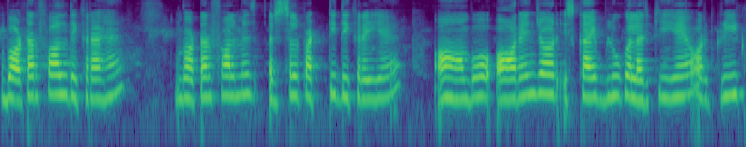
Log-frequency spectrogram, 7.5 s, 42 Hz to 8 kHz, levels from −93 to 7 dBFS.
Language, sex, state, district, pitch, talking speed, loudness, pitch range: Hindi, female, Uttar Pradesh, Jalaun, 255 Hz, 175 wpm, -17 LUFS, 240-265 Hz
